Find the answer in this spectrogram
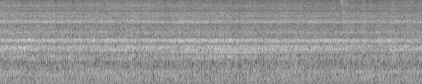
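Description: Steady hum of a ship's deck machinery: a low drone with several steady tones, unchanging in level.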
